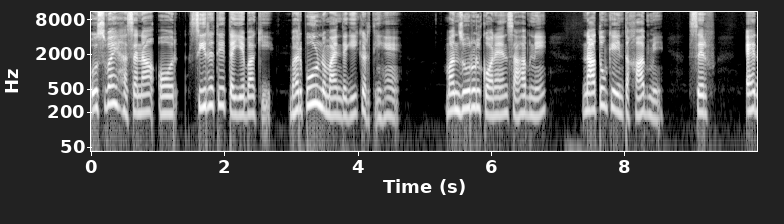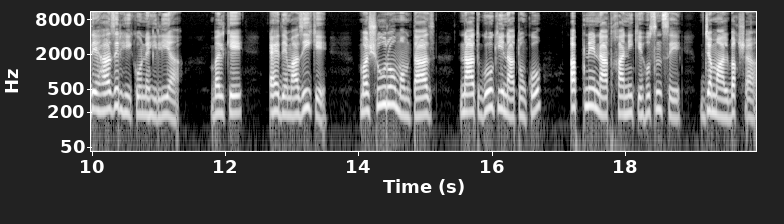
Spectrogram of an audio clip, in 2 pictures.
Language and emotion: Urdu, neutral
